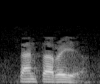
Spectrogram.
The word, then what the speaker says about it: Santeria: Santaria. Santeria is a combination of Catholicism and voodoo.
